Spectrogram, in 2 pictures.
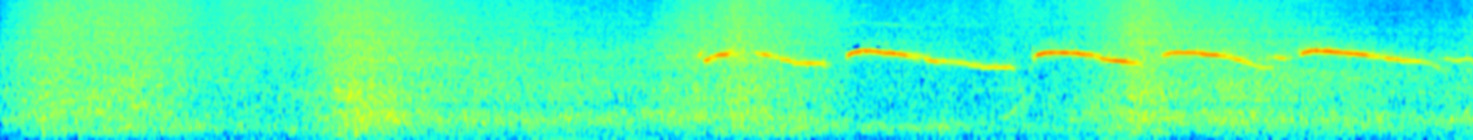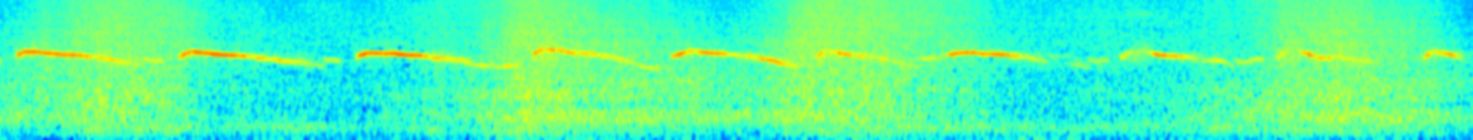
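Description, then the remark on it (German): Rhythmic swells of hissing noise rise and fall like waves breaking, while a steady string of high, falling whistled chirps mimics gulls calling overhead; a homemade sound-effect imitation with no talking. “Es klang wie, wenn man am Meer ist und dann fliegen da halt so Möwen.”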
